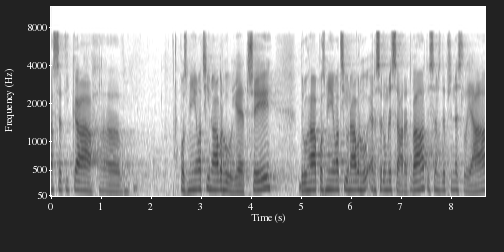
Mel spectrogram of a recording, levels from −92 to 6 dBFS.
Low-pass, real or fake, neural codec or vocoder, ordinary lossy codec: 7.2 kHz; real; none; MP3, 96 kbps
